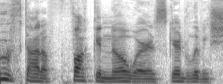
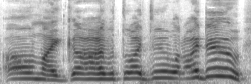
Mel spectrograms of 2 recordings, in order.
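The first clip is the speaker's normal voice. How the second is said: panicking; 9 semitones higher than usual. Retold or imitated. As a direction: beg for help in a rising panic. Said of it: "It was like".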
